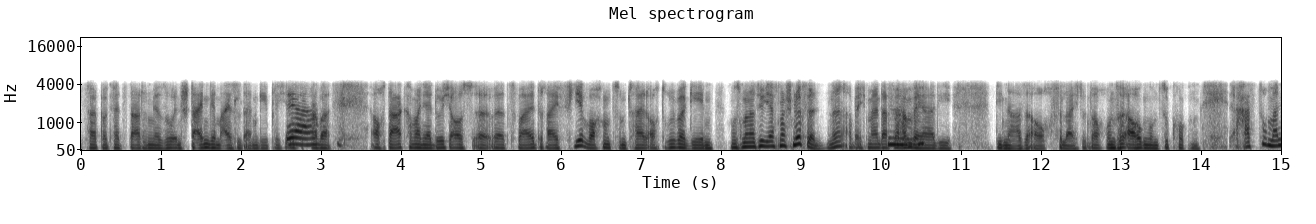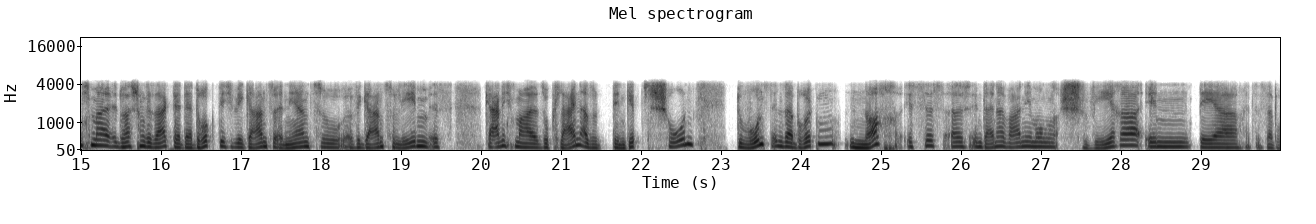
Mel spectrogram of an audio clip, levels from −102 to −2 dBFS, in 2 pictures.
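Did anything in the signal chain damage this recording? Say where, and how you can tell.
Yes. The damage happened at the codec stage. Opus voice compression ran throughout, in SILK-only narrowband mode, with nothing present above about 4.3 kHz. The heavy, hoarse, slightly robotic quality fits a bitrate near 8 kbps. At that rate the linear-prediction coder discards the upper band and quantises the excitation coarsely. The speech therefore sounds muffled and buzzy, and it was coded in 20 ms frames.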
